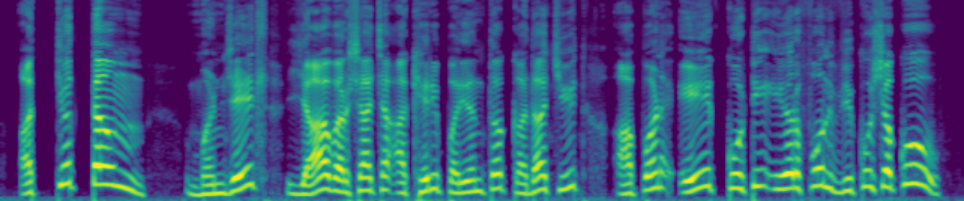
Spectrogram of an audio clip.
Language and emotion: Marathi, surprised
